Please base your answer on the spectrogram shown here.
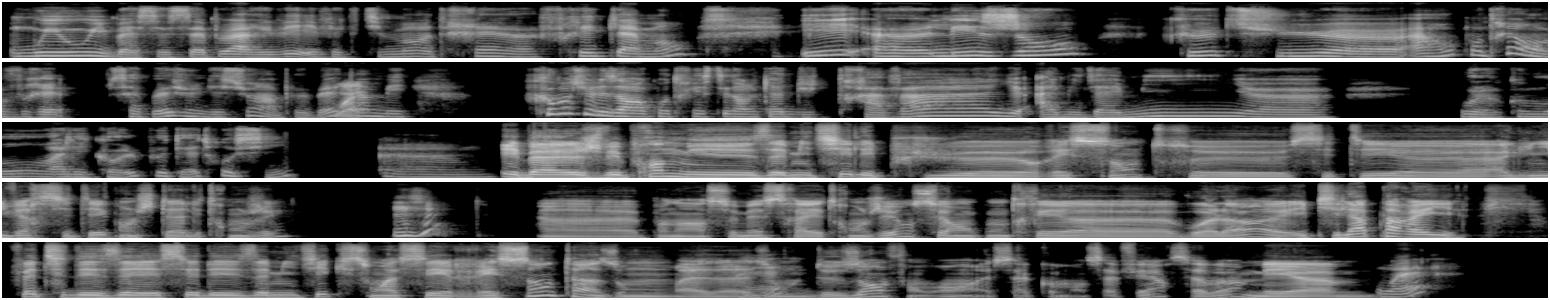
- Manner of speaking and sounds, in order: stressed: "fréquemment"; stressed: "vrai"; stressed: "travail"; stressed: "récentes"
- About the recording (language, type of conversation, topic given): French, podcast, Comment bâtis-tu des amitiés en ligne par rapport à la vraie vie, selon toi ?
